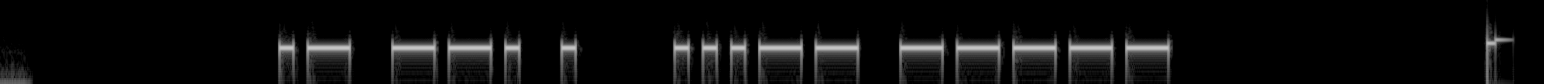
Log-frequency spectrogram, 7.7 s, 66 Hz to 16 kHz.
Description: Morse code, heard as a keyed tone, about 17 wpm, 700 Hz. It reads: AGE 30
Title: Practice QSO - Exchange 3 - More Info - 17wpm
